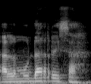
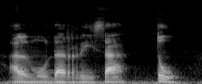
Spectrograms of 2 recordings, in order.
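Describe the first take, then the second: First: The word ends clipped, with a final 'h' sound. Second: The word ends with a full final 'tu' syllable. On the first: "yang lebih fasih ya itu dengan disukun" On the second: "tak marbutohnya juga dibaca"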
